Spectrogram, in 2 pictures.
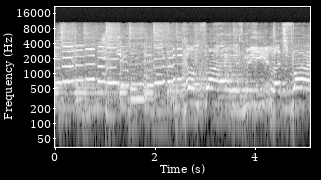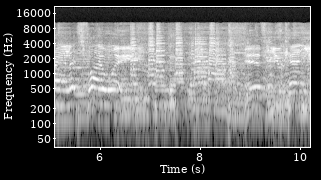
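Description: Big band swing music playing, with a melody line that wavers and bends in pitch over a steady accompaniment.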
